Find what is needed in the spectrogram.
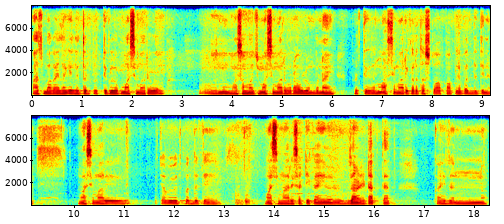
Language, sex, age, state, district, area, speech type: Marathi, male, 18-30, Maharashtra, Satara, urban, spontaneous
